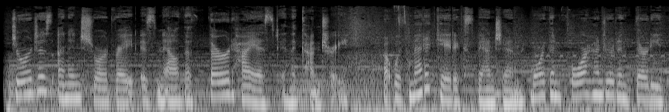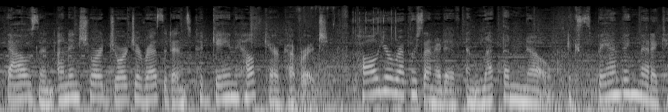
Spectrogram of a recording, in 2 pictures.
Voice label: political commercial, female voice over; Democrat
